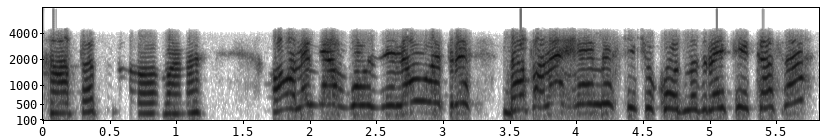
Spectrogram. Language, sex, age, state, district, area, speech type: Kashmiri, female, 30-45, Jammu and Kashmir, Ganderbal, rural, conversation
